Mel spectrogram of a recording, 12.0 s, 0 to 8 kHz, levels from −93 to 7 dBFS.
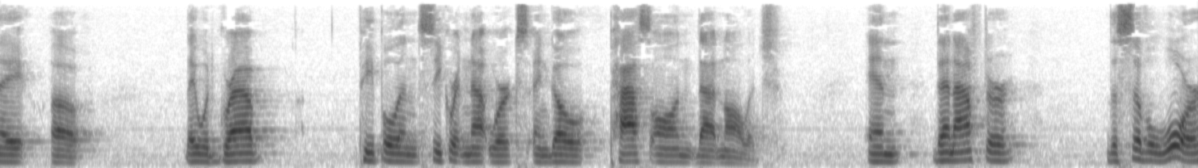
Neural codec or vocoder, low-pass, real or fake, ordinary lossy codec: none; 7.2 kHz; real; MP3, 32 kbps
